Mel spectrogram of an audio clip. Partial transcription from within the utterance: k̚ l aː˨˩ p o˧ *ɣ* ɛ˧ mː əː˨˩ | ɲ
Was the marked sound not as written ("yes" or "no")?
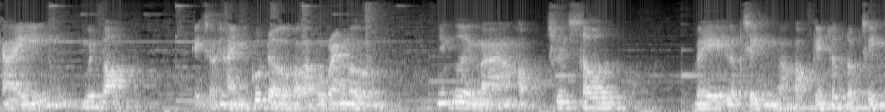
no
